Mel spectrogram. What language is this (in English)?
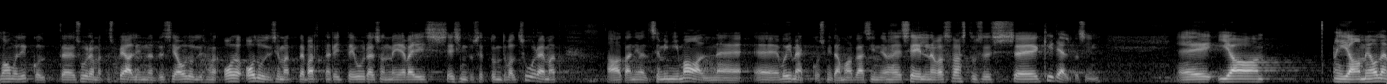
Estonian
